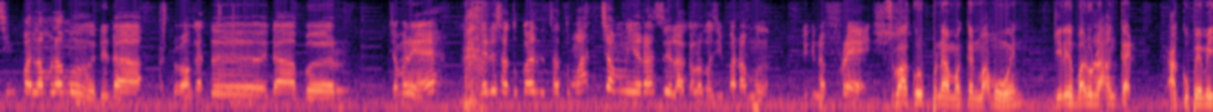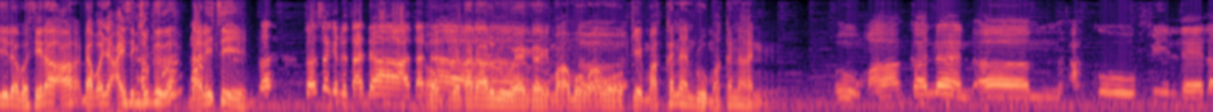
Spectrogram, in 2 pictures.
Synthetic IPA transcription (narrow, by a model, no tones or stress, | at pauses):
simpanlaməlamə̃dəda | dolaŋkat̪ədabər | mat͡ʃamanəa | diadəsat̪ukansat̪umat͡ʃaməɲəɾasəlahkalaakas̬impanlamə̃ | diəkənafɾɛʃsubap̚akupərnahmakanmaʔmukan | kiɾəbaɾuna̰ʔaŋkat̪̚ | a̰kupemed͡ʒudabəst̪eɾaʔadahbaɲakajs̬iŋsuɡəadalet͡ʃit̪ua | t̪uasakənat̪adat̪aokənat̪adaduluɛkamaʔmoma̰ʔmookemakananbɾumakanan | omakananəmakufildɛ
